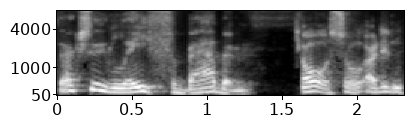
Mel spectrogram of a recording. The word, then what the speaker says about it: Leif Babin: the dichotomy of leadership with fellow retired seal leif baben did i pronounce that right it's actually leif babin oh so i didn't pronounce it right at all leif babin he hosts a weekly podcast with brazilian jiu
